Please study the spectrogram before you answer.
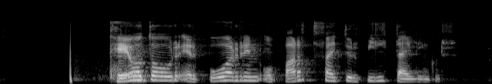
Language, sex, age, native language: Icelandic, male, 30-39, Icelandic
